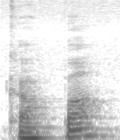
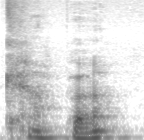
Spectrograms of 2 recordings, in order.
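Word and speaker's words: κάππα: a soft spoken language another example is Kaa which is the um the word for another letter it's not Kappa it's Kappa it's quite a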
